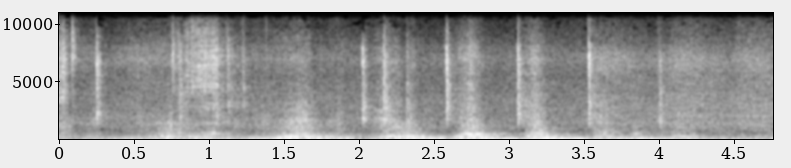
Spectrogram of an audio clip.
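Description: Steady low machine hum, with scattered clicks and rustles as a fiber laser's fiber cable is handled and fed along a plastic cable carrier.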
